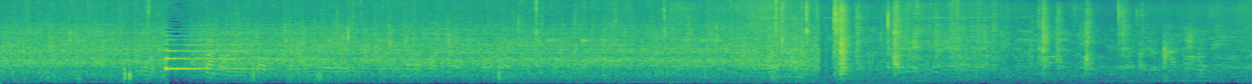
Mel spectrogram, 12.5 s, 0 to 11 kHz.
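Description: VR Dm7 'Lättähattu' diesel railcars running past with a steady rumble; about two seconds in, a single short horn toot rings out and fades. From about eight seconds on, the running sound gives way to a series of sharp clicks and knocks.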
